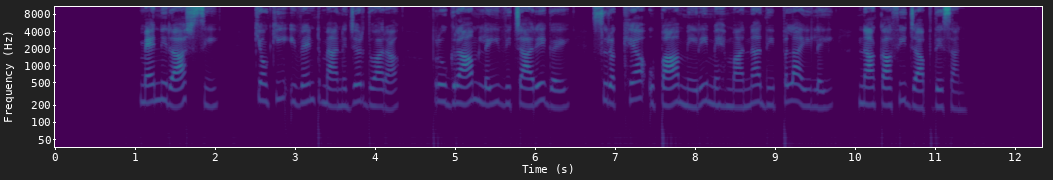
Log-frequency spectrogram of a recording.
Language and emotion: Punjabi, sad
